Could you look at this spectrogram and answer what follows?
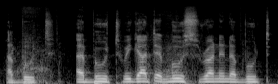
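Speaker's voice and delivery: put-on Canadian accent, punching "boot"; bad mock Canadian accent. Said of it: "Stereotypical Canadian accent".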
